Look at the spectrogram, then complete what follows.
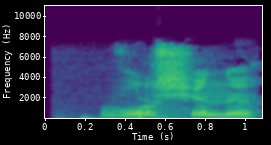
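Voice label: "вурсьыны", Komi, female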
